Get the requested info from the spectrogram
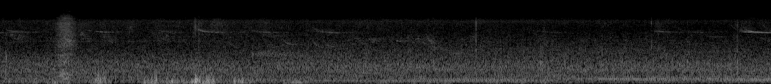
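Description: A bird calling outdoors: short high chirps that fall in pitch, repeated about once a second. A few soft low thumps of footsteps and handling are heard in the first couple of seconds, and a faint steady low hum comes in about halfway through.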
